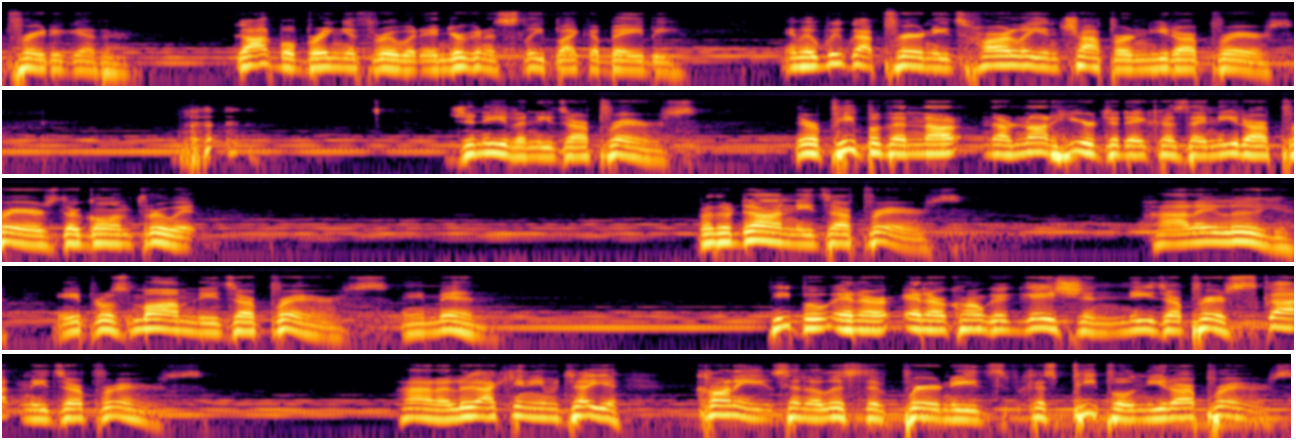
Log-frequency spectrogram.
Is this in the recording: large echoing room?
yes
